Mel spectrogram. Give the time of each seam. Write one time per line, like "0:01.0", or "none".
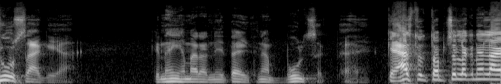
0:03.8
